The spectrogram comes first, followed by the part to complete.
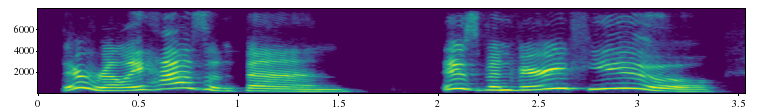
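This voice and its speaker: Against a quiet background, a woman with an American accent speaks at a moderate pace in a high voice with very wide pitch swings. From Florida, US. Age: 50s. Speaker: author and tour guide. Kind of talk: interview testimony. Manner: halting, with many repetitions.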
